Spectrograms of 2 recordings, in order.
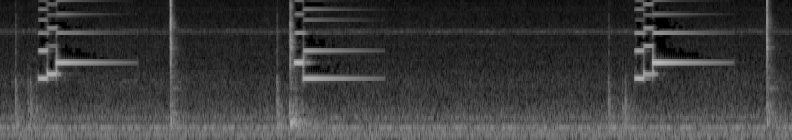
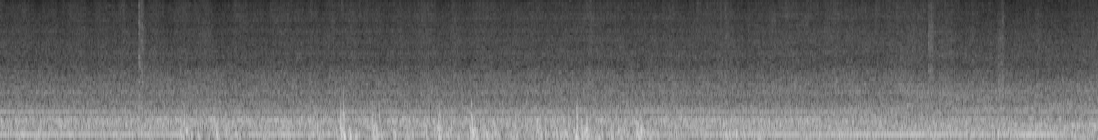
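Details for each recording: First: Samsung electric dryer: the panel chimes when start is pressed, then one sharp click and nothing spins up. It sounds like the board relay, but the thermal cutoff on the blower housing is suspected. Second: Samsung electric dryer, after repair of a no-start with a click on pressing start (thermal cut-off suspected): steady low motor hum with faint constant tone, no scraping or thumping, drum turning normally and heating.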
